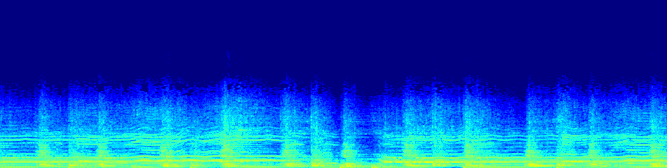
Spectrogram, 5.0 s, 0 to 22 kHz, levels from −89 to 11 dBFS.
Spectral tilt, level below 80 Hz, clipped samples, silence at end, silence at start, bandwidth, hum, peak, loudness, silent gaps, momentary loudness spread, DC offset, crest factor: -4 dB/octave; -54 dBFS; under 0.1%; 0 s; 0 s; 12 kHz; none; -16 dBFS; -30 LUFS; none; 3 LU; under 0.1%; 14 dB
